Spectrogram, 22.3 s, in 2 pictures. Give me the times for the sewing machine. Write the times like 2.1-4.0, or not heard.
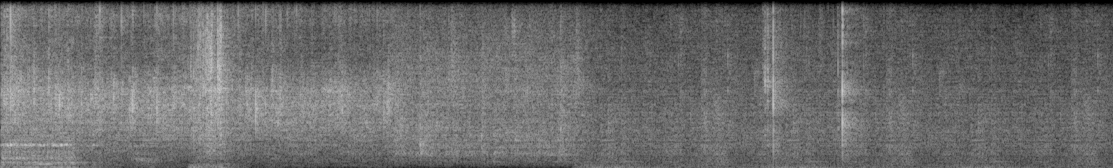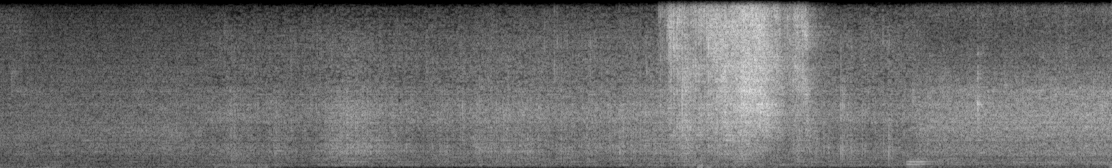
0.0-1.8.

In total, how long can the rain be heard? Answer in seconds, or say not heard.
22 s.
